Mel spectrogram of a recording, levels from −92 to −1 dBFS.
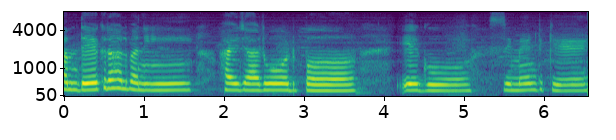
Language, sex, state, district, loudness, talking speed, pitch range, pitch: Bhojpuri, female, Uttar Pradesh, Ghazipur, -14 LUFS, 100 wpm, 210-230 Hz, 225 Hz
